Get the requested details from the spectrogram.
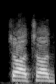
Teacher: জিহ্বা ও তালুর স্পর্শের পরেই উভয়ের মধ্যে বায়ুর ঘর্ষণজনিত ধ্বনি বের হয়ে উচ্চারিত হয়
